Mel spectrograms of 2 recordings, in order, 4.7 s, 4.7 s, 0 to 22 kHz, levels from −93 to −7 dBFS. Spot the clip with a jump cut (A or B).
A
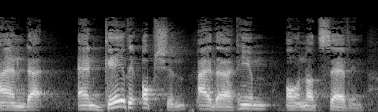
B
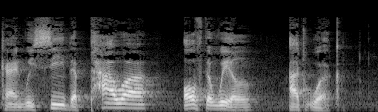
A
